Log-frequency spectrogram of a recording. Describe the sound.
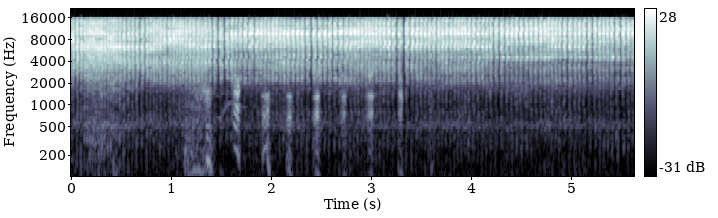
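A large ratchet noisemaker (carraca), one of the largest on the market, is spun loudly and continuously, producing a dense, rapid clacking rattle for several seconds, with brief voices cutting in over it midway.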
